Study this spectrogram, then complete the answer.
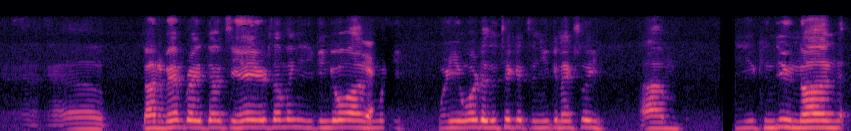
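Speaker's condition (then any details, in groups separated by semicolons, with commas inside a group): Quadriplegic cerebral palsy; most of body affected, wheelchair user, needs help holding mic and adjusting position on stage; raising funds for ramp system to access inaccessible stages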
